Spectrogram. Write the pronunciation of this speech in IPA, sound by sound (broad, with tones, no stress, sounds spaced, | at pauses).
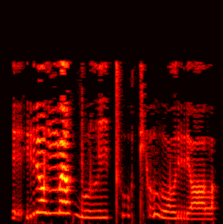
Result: ḛ˩ rʲ ɒ˥ lˠ m æ˥ lˠ ɡ͡b u˩ l i˩ tʰ ṵ˥ tʲ o̰˥ ð u˩ lˠ rʲ ɒ˩ lˠ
